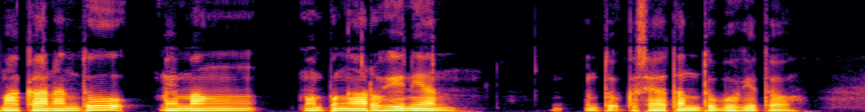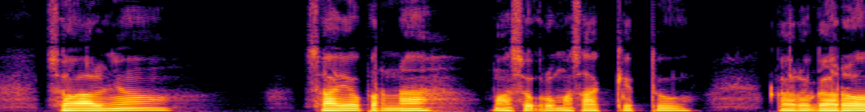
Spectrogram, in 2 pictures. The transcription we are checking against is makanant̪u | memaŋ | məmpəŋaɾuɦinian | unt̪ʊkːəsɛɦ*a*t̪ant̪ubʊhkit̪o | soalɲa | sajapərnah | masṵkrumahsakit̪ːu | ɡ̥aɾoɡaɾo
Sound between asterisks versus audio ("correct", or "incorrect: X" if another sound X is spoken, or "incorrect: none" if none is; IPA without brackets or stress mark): correct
